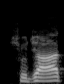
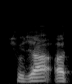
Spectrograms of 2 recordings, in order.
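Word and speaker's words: شجاعت: शुजात नहीं है ये, शुजाअत है। शुजा के बाद आपको थोड़ा सा रुकना ही पड़ेगा अत बोलने के लिए, शुजाअत, नॉट शुजात।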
